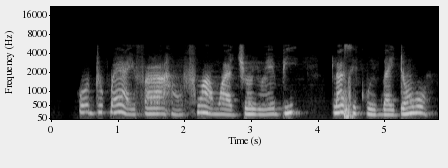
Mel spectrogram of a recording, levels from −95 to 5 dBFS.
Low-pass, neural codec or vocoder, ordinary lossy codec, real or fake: 5.4 kHz; none; none; real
